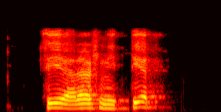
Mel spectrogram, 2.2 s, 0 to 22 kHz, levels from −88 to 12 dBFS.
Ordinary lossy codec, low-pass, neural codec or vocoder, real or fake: Opus, 16 kbps; 7.2 kHz; none; real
